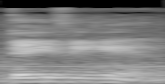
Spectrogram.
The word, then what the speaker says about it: Davey Ann: We have Mischief versus a newcomer, Davey Ann. Davey Ann, that's how you pronounce it.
